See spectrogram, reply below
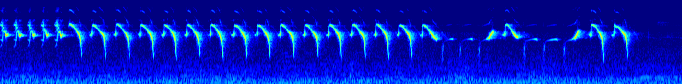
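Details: White-headed munia song used as a lure to stimulate singing: a quick burst of high ticks leading into a long run of loud, sharp downslurred chirps, ending with a few scattered thin notes and chirps.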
